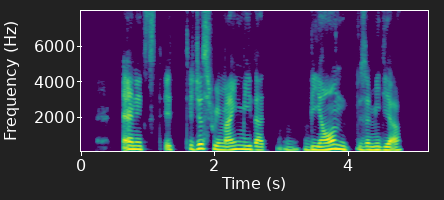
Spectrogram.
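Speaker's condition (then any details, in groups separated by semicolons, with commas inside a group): Stutter; covered or masked stutter, often hidden, motor speech production difference, speech therapists helped acceptance; stutters even when calm, excitement amplifies, stress makes harder, same in French and English, stuck words differ; repeated sounds, repeated words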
